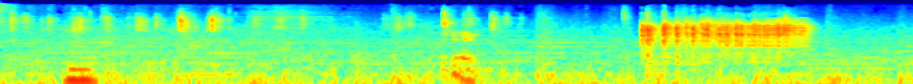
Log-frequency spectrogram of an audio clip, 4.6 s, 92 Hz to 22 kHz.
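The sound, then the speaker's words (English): Dice tumble across a table in a tabletop game, a quick rattling clatter lasting under a second, preceded by a few lighter knocks and some voices. “Oh, yeah! I like that sound. that's a 6 plus 5 plus 2, so that's a 13 on the dice.”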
